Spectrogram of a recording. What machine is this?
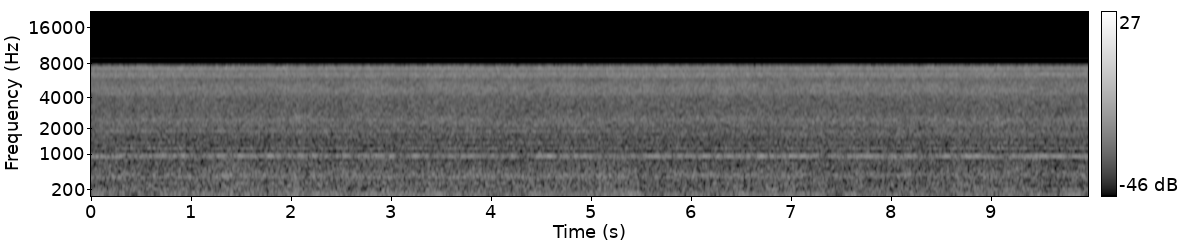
fan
